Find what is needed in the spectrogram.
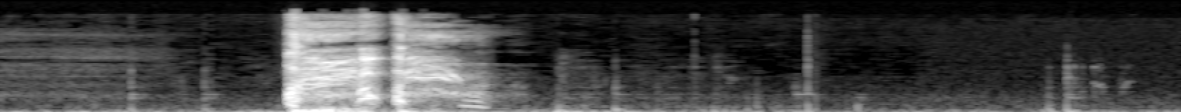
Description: The allergies have kicked in with the cooler fall weather. If you like extended fits, wheezy and and a little bit of gagging...this one should be just for you.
